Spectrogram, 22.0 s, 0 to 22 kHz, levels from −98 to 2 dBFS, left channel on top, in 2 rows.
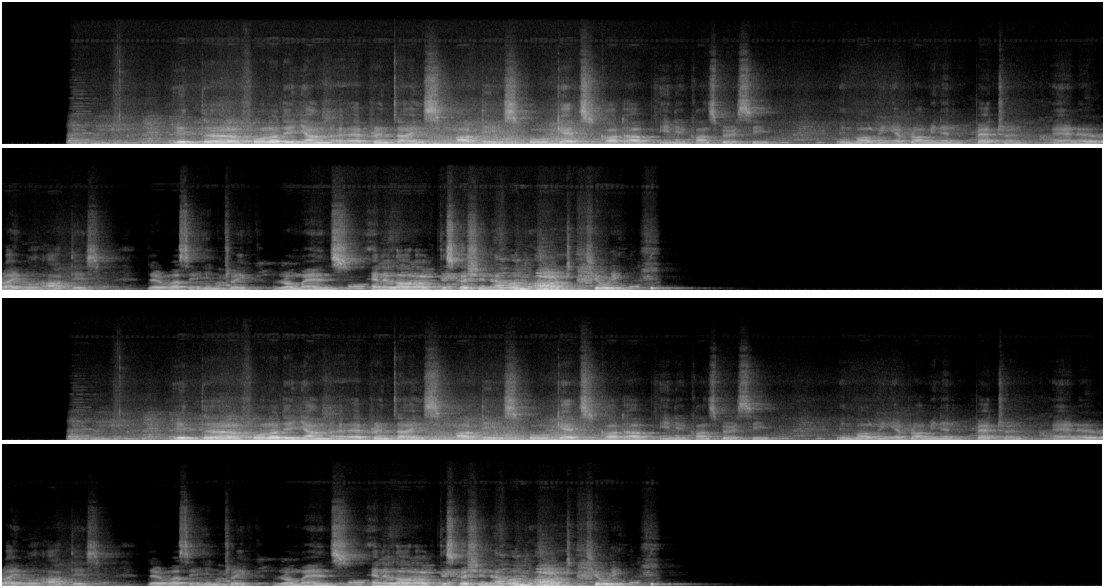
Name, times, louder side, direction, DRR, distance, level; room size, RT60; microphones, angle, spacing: voice 1, 0.6-12.1 12.5-17.6, left 1 dB, 15° left, 0.9 m, -30 dB
26.0 x 19.5 x 9.6 m
head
